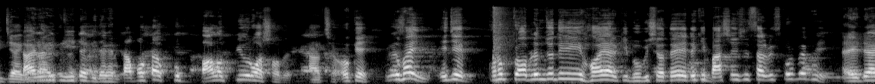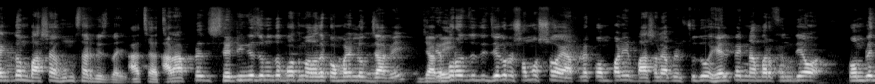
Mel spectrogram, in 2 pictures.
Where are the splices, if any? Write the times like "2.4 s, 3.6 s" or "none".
none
